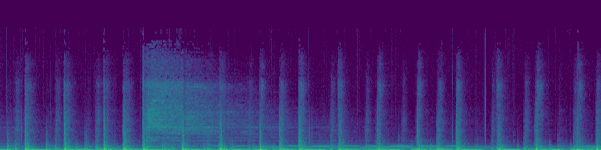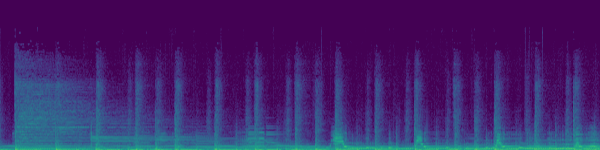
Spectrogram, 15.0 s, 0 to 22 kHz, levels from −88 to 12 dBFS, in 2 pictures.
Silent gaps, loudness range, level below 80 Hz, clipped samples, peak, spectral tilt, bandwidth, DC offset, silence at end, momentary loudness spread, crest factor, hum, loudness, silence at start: none; 2 LU; -32 dBFS; under 0.1%; -8 dBFS; -7 dB/octave; 11.5 kHz; under 0.1%; 0 s; 4 LU; 18 dB; none; -27 LUFS; 0 s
